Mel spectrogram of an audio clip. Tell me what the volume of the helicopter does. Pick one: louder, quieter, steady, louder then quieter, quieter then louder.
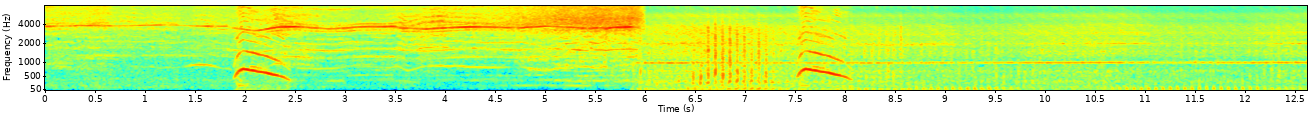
louder then quieter.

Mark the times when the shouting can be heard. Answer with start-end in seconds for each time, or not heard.
1.9-2.5, 7.5-8.1.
